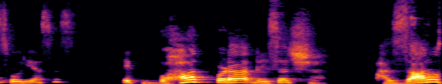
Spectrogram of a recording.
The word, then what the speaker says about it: psoriasis: आज हम यूनानी मेडिसिन में एक ऐसे खास मर्ज के बारे में जानेंगे जिसका नाम सोरियासिस है। यूजुअली इंडियन प्रोनाउंसिएशन में सोरियासिस कहते हैं, बट एक्चुअली इसको सोरायासिस बोलते हैं।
